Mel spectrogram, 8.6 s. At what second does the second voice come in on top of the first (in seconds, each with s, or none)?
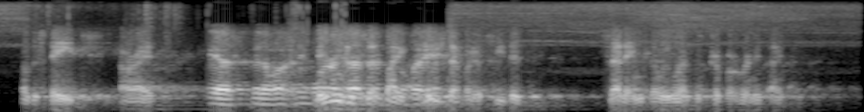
3.2 s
